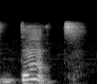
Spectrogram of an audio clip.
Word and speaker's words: debt: got two syllables and debt has one syllable and in debt I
